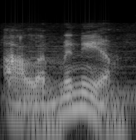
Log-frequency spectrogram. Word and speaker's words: aluminium: To do this, he used aluminum, or as Americans say aluminum.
